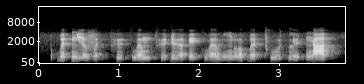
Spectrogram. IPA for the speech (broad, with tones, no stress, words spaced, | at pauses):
ɓə˦˥t̚ɲḭ˧˨ə̯və˨˩t̚ t̪ʰɨ˨˩kwə˧m t̪ʰɨ̰˧˨ɗɨ˨˩ə̯ʔḛ˧˨kwəː˨˩w ŋo̰˧˥ɓə˨˩t̚ kwu˦˥t̚lɨ˨˩t̚ ŋa˦˥t̚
